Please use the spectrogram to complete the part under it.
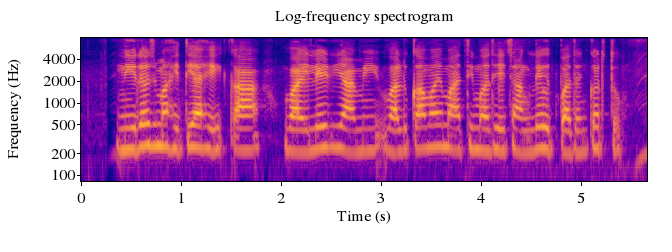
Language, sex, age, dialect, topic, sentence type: Marathi, female, 18-24, Varhadi, agriculture, statement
